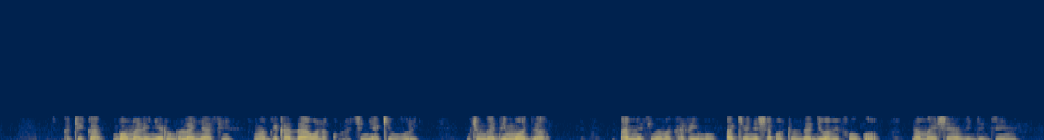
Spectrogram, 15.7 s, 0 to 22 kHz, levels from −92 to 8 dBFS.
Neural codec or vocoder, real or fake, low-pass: none; real; 3.6 kHz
